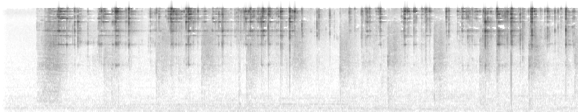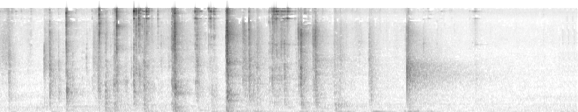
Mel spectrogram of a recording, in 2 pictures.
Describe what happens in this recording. I walked toward the front door with my keys in hand jingling them as I approached. I opened the door while the keychain sounds were still audible. I then stepped back from the door with footsteps clearly audible while the keys were still jingling and the door was open creating an overlap of all three sounds.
